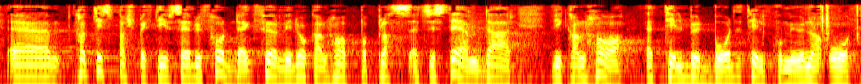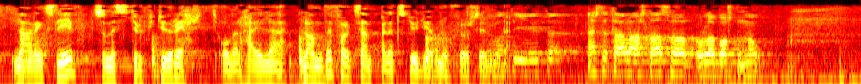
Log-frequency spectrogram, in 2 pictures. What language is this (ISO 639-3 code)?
nno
